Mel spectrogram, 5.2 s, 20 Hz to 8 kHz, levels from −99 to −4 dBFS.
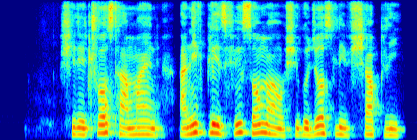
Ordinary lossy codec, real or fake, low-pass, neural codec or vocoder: none; fake; none; codec, 16 kHz, 4 kbps, FunCodec, trained on Chinese and English, 50 frames a second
